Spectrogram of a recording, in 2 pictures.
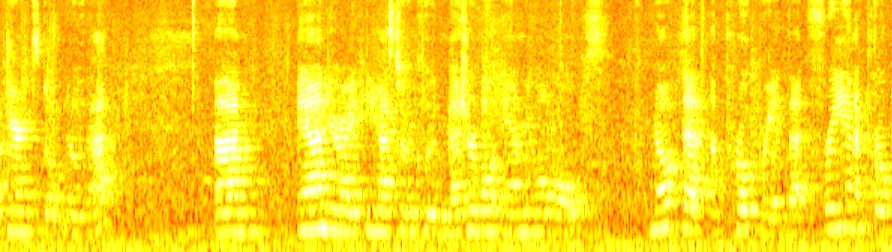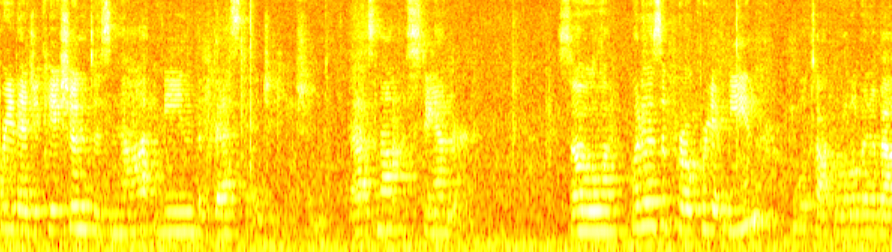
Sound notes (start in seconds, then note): none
